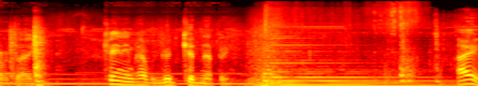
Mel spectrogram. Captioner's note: crickets chirping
